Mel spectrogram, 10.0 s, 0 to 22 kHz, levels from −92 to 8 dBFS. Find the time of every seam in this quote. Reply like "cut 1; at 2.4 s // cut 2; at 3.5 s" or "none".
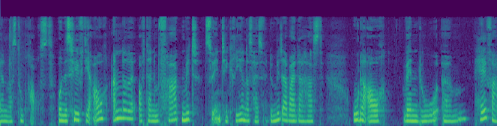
cut 1; at 1.1 s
